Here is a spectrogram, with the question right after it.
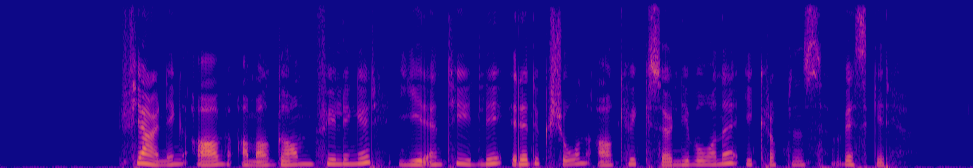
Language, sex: Norwegian, female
